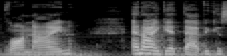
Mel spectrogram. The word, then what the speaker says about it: guanine: I included their pronunciations in case you're not sure how to say them. So the first one is guanine.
